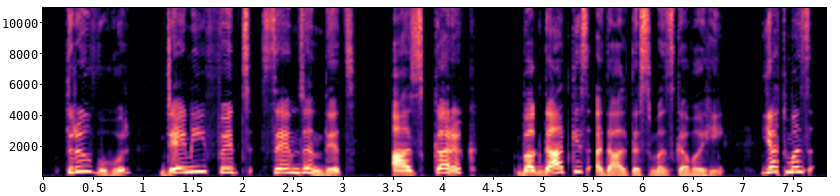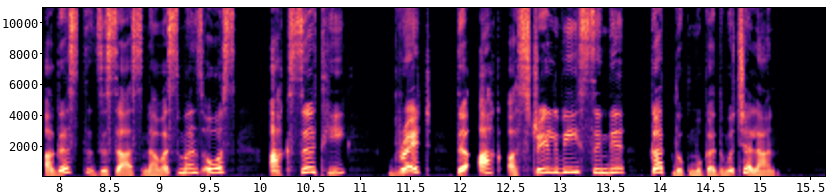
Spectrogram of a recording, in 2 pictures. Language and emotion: Kashmiri, neutral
